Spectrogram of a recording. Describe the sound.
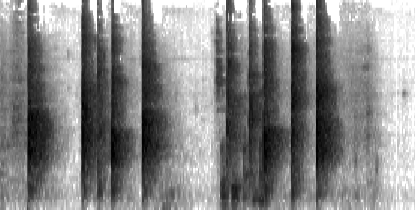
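Sharp hand claps beat out a pop song's rhythm as a clue in a song-guessing game, in uneven groups, single claps and quick doubles with short pauses between, while a voice briefly speaks partway through.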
